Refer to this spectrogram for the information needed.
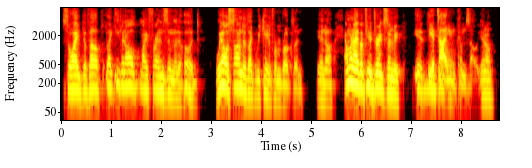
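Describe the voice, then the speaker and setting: A man's voice: mid-range voice, animated, fairly quick, hardly any pauses. A man from Toronto, Canada, chatting casually as an actor guest, easygoing and agreeable. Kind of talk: casual chat.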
